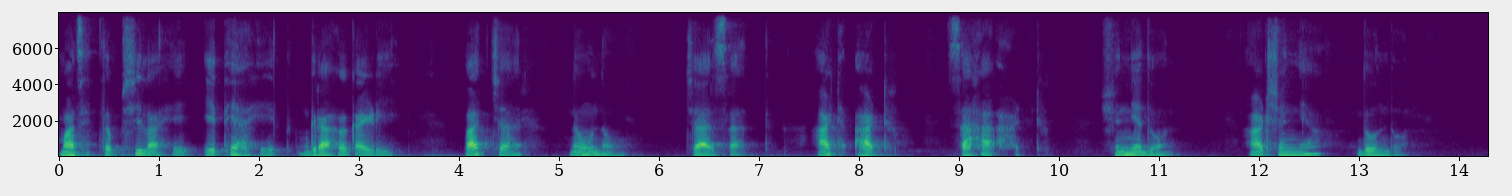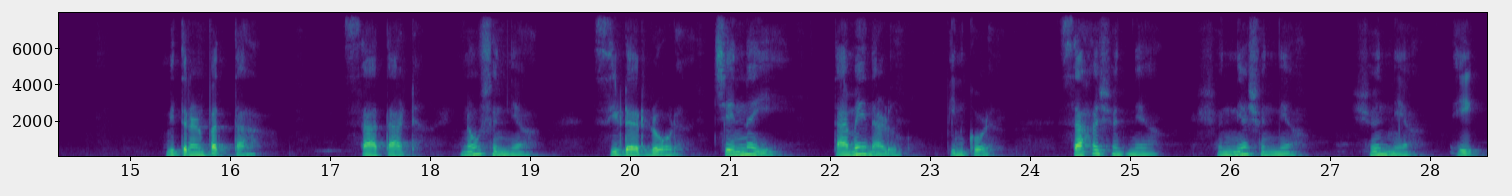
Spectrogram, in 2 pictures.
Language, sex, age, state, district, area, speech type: Marathi, male, 30-45, Maharashtra, Satara, urban, read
